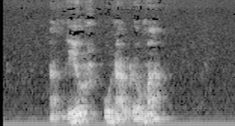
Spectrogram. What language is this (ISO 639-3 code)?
cat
